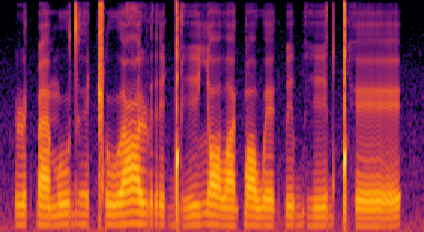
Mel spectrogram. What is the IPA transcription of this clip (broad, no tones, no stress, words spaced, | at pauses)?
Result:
ɭik͡pæ muːdʱeǁuːə̯ ʕiɭriɡ͡ǃiː ʎɒːlˠæ k͡pɒːweːk͡pi bʱiːd ǃʰeː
